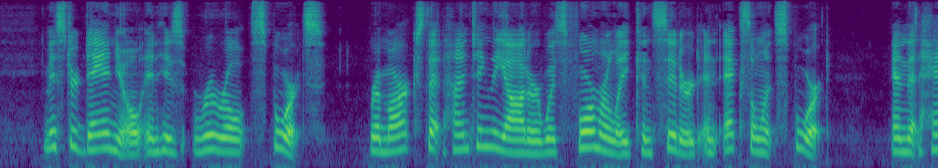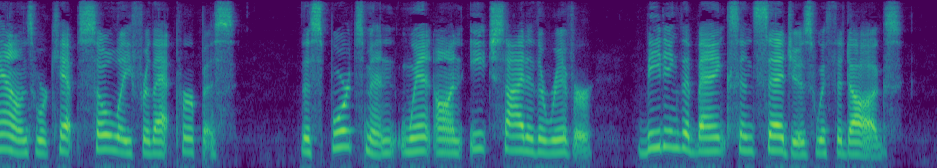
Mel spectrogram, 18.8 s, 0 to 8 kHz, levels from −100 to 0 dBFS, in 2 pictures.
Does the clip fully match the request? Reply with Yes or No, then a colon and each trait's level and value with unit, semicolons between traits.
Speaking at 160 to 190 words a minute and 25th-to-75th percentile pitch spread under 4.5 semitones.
No: average, 140 wpm; average, 3.8 semitones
